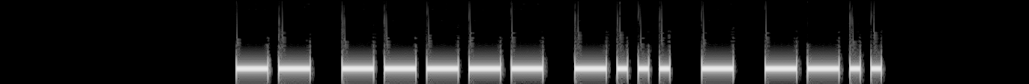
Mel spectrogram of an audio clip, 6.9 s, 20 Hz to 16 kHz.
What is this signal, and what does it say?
Morse code, heard as a keyed tone, about 17 wpm, 700 Hz. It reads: M0BTZ
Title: DXCC-100 Call Signs - 5 Characters - Repeated 3x - 17wpm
